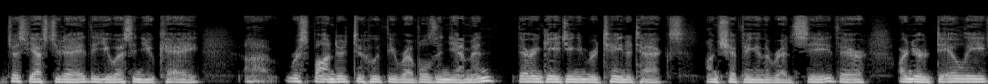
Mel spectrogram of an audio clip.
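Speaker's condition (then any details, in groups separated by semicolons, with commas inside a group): No condition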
